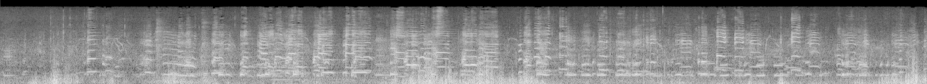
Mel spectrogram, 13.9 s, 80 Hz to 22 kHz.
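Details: Recorded close up on 20 November 2017 at Welney WWT, Norfolk, UK, a noisy flock of whooper swans trumpets and honks almost without pause, loud bugling calls overlapping, over low wind or water rumble.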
